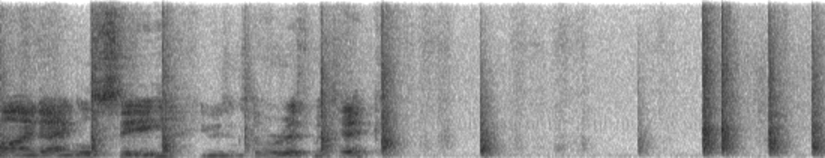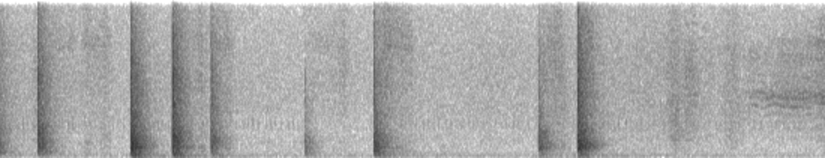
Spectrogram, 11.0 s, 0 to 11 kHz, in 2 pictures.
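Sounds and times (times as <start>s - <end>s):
chalk tapping and scraping on chalkboard: 0.0s - 8.3s, 9.1s - 9.6s.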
